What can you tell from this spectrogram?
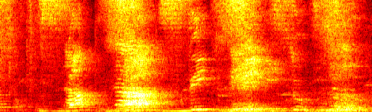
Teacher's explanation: इनमें सीटी की आवाज आएगी और ये ऊपर और दो नीचे वाले दांतों को मिला के ऐसे पहले सीटी की आवाज निकाल लेते हैं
